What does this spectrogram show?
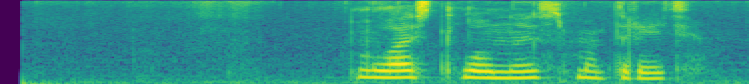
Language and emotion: Russian, neutral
